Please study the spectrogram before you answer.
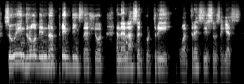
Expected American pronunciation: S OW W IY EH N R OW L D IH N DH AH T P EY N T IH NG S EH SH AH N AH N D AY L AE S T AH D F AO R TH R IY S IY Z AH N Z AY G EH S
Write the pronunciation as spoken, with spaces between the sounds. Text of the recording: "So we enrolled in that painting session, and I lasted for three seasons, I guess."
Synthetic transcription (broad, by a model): S OW W IY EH N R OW L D IH N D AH T P EY N T IH NG S EH SH AH N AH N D AY L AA S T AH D F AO R T R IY S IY S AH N S AY G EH S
